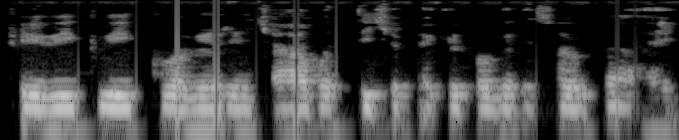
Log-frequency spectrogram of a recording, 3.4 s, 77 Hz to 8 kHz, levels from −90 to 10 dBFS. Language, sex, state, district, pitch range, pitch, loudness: Marathi, male, Maharashtra, Nagpur, 110-115 Hz, 110 Hz, -24 LUFS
